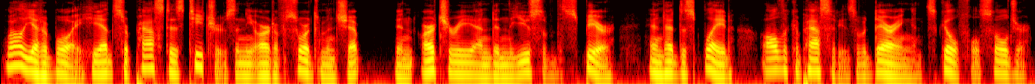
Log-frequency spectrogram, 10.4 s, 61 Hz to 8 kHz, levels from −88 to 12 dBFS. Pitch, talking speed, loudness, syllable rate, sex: 110 Hz, 205 wpm, -19 LUFS, 5.5 syllables/s, male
